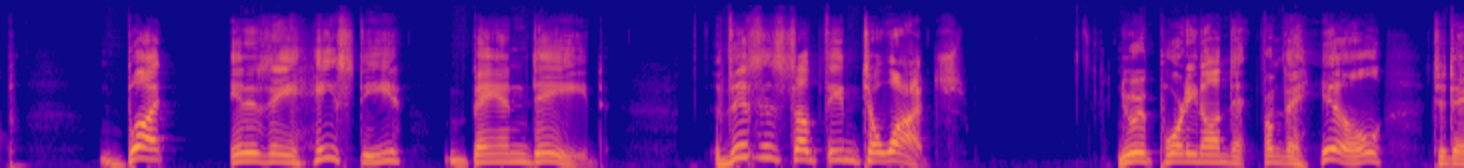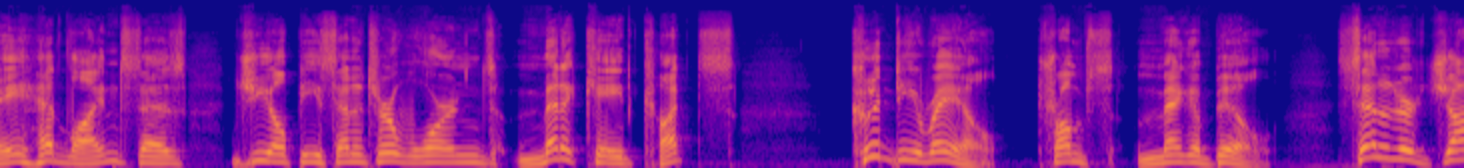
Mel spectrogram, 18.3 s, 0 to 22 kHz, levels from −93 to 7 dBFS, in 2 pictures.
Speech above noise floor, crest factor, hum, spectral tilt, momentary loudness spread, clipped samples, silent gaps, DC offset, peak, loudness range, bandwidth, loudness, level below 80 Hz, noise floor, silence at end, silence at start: 54 dB; 22 dB; none; -4 dB/octave; 11 LU; under 0.1%; none; under 0.1%; -6 dBFS; 2 LU; 17 kHz; -25 LUFS; -62 dBFS; -80 dBFS; 0 s; 0.05 s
